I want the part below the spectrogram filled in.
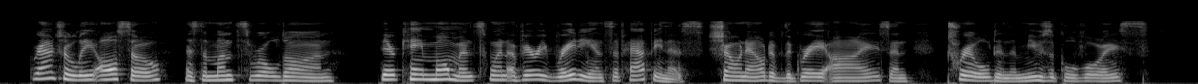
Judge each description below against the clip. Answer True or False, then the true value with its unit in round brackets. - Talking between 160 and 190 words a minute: False (140 wpm)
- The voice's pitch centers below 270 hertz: True (185 Hz)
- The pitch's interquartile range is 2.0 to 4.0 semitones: False (4.7 semitones)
